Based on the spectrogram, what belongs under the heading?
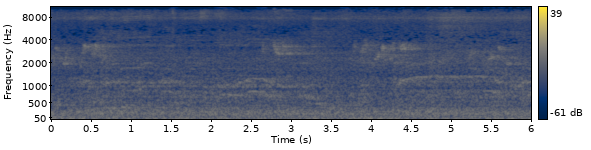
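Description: Birds chirping in short calls, repeated several times, over steady outdoor background noise.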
